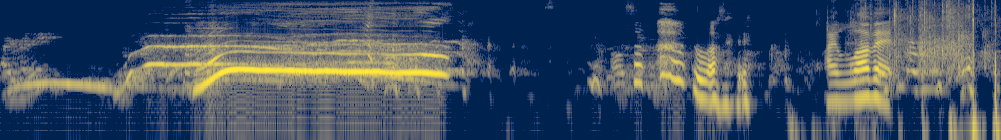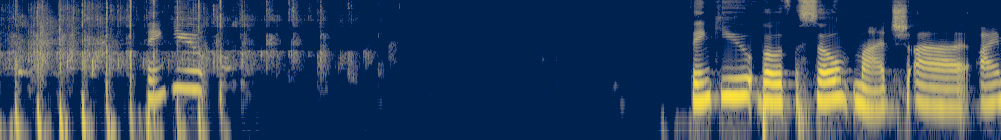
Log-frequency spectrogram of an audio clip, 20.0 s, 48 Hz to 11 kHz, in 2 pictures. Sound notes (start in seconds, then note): 1.2 all screaming; 8.1 all applauding; 8.2 both applauding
